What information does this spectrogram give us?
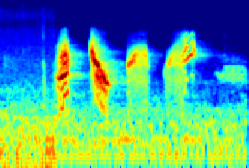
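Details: Newly hatched cockatiel chicks being fed by their parents give short, raspy, wheezing begging calls in a quick series of four bursts.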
